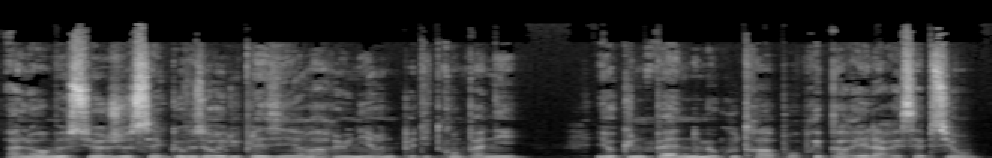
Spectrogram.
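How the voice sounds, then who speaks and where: A man's voice: medium pitch, animated, brisk, warm tone, breathy edge. A man voicing an anxious elderly housekeeper, a woman who talks in a fretful, worried way.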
